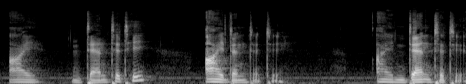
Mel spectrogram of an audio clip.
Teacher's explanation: So we have the second syllable, which is stressed. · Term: stressed syllable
